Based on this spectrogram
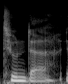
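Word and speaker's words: Tünde: So it's T-U-N-D-E, two umlauts over the U. Excuse me. And so it's actually really pronounced like Tunde, but I'm a bit Americanized, so Tunda is how, like, I've been saying it.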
